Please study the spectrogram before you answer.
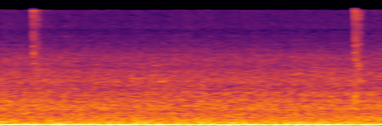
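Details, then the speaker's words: Commercial two-door bar cooler not cooling right, evaporator fan and condenser fan running, not iced up: steady low fan hum with sharp clicks as the compressor cycles on and off on internal overload; condenser dirty inside. "i can hear the compressor clicking on and off on internal overload let's see if i can catch it"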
